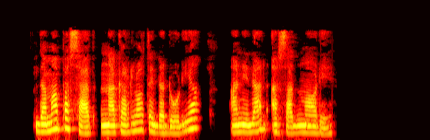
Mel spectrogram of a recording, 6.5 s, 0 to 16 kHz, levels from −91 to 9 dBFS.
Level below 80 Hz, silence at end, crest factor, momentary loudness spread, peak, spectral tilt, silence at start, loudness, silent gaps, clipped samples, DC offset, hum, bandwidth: -58 dBFS; 1.45 s; 16 dB; 10 LU; -2 dBFS; -5.5 dB/octave; 0.55 s; -18 LUFS; 3.28-3.45 s; under 0.1%; under 0.1%; none; 8 kHz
